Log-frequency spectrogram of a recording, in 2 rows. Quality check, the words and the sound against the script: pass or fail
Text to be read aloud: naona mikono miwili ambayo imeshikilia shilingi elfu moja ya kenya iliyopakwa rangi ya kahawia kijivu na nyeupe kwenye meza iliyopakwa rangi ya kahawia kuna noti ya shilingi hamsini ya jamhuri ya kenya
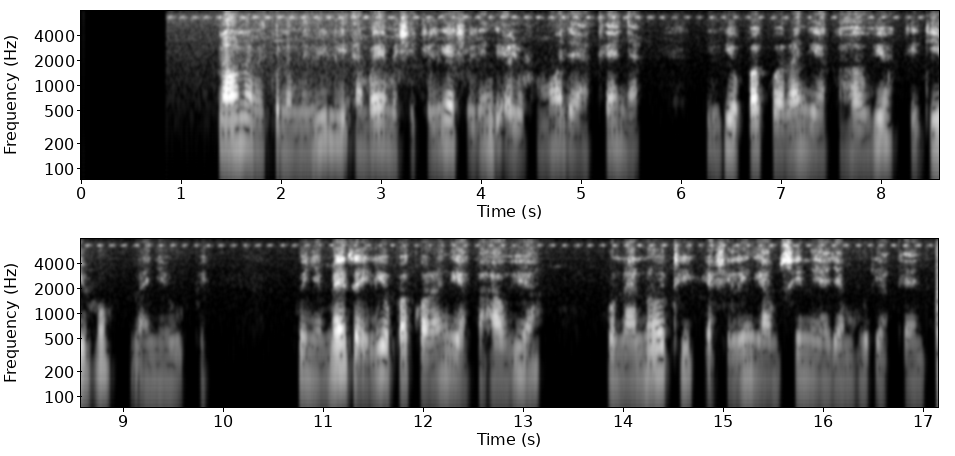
pass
